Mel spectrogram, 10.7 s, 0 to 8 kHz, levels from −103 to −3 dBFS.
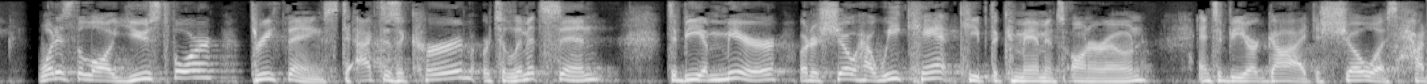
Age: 20-39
